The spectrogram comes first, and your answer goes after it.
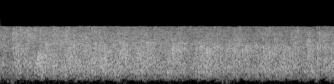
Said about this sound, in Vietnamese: Rồi, thứ nhì chịu khó ngồi vỗ tay to lên nha.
